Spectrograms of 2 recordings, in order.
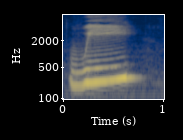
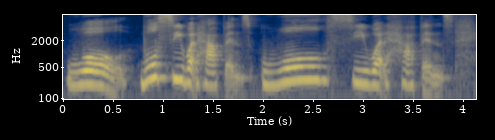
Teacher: when we're speaking relatively fast in American English, we often reduce this and it just sounds like wool. You're almost swallowing that final sound.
